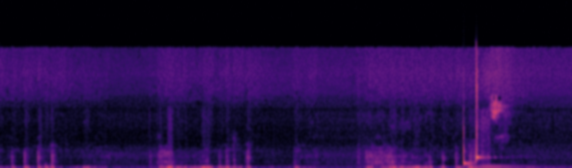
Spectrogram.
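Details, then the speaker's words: Breath sounds heard with a stethoscope in a respiratory semiology class: brief crisp crackling bursts over breathing, likened to rubbing hair between the fingers. Fine crackles, which the speaker links to pulmonary fibrosis. "eso son crépitos finos es como estrujar los cabellos no [Música] cuando escucho crépitos finos voy a pensar una fibrosis pulmonar"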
